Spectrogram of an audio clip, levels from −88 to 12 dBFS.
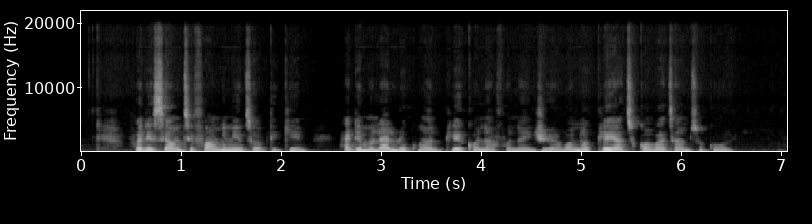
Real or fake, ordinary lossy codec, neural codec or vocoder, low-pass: real; none; none; 19.8 kHz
